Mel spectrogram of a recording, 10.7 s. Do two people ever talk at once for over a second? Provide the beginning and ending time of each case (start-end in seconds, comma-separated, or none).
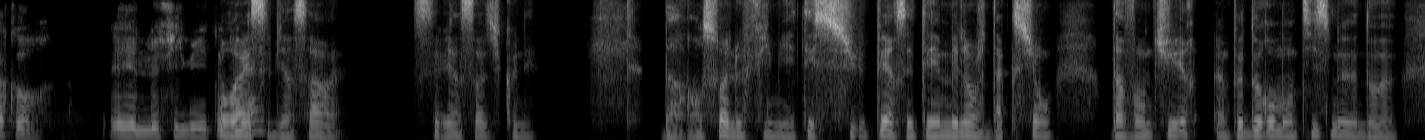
none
